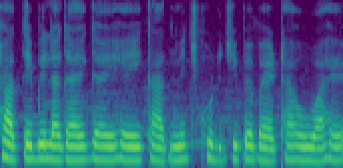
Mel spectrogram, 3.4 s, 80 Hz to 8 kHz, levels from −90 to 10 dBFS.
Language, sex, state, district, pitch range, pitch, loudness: Hindi, female, Uttar Pradesh, Jyotiba Phule Nagar, 185-200 Hz, 190 Hz, -17 LUFS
